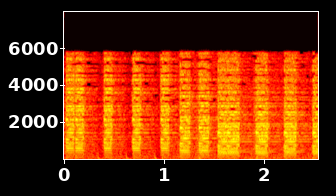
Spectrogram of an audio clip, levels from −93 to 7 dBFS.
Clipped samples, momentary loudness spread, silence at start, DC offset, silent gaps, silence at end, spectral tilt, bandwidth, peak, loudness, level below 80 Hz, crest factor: under 0.1%; 4 LU; 0 s; under 0.1%; none; 0 s; -2 dB/octave; 6.2 kHz; -4 dBFS; -16 LUFS; -46 dBFS; 14 dB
